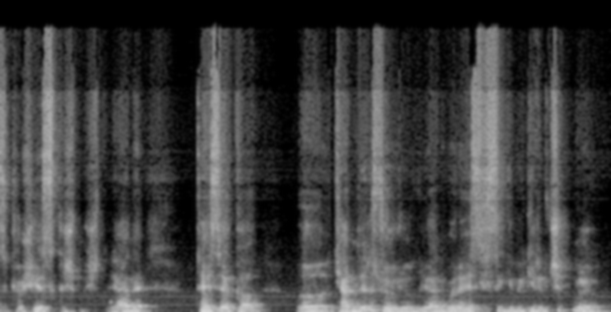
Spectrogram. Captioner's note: tsk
